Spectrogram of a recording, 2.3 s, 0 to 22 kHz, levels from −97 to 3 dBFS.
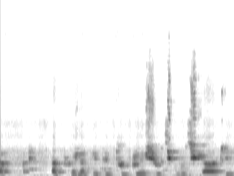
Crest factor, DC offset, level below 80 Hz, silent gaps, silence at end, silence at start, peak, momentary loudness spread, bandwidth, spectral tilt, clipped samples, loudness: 22 dB; under 0.1%; -74 dBFS; none; 0 s; 0 s; -20 dBFS; 14 LU; 15 kHz; -0.5 dB/octave; under 0.1%; -39 LUFS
